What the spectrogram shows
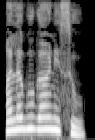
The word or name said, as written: ಅಲಗುಗಾಣಿಸು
